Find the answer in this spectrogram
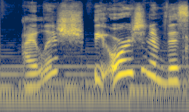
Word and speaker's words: Eilish: entire video of Billy let's ensure you're pronouncing part of her name correctly ish it's like Irish but iish the origin of this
